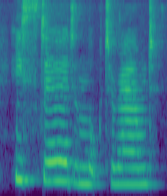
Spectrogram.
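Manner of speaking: ordinary delivery, nothing marked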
